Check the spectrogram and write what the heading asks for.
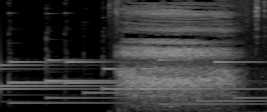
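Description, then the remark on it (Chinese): A voice imitates Mother Bear's yawn in a children's bedtime story: one long, breathy, drawn-out exhale lasting over a second, rising then fading, with steady soft sustained tones playing underneath. “熊妈妈打了一个哈欠”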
